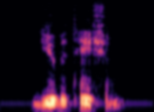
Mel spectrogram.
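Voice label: "dubitation", US English; pronunciation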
